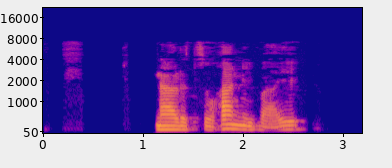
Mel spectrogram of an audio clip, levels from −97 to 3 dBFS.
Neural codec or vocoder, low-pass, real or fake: none; 7.2 kHz; real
